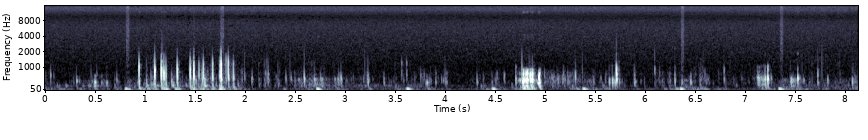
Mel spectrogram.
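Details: Bowel sounds: frequent low gurgles and rumbles in irregular bursts after an ab workout and a large first meal at 16:00, following water only since 19:00 the previous day, on a raw-food diet.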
